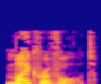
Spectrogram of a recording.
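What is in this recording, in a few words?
"microvolt", British English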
